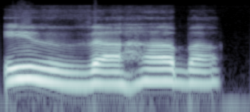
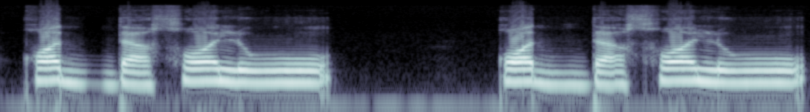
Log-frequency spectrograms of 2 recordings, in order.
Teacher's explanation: تو یہاں پر جو ہے پہلے لیٹر کو، پہلے جزم والے لیٹر کو ڈراپ کر دیں گے اور سیکنڈ لیٹر پڑھیں گے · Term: تشدید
